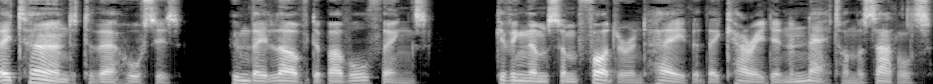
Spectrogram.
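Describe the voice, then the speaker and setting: Over a quiet background, a man speaks at a fairly quick pace in a very deep, low pitch with a dramatic tone, ordinary pitch variation and a dry, close sound with no echo. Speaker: audiobook narrator. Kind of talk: audiobook narration of historical fiction. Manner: measured, dramatic, vividly descriptive storytelling pace.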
